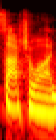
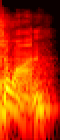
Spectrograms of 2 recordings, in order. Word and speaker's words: Sachajuan: Besides Jones Road, okay, I'm going to pronounce it wrong, but there's a hair product line. I heard your recent. It's Sachajuan. You were right when you said it. Sachajuan.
